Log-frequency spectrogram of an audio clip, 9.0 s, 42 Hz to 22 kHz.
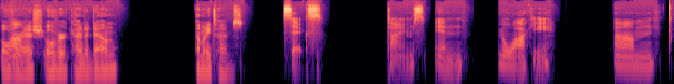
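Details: Aphasia in a young woman after a stroke at age 14, 11 years earlier, with right hemiparesis, vision impairment and 8 head surgeries; speaking in podcast conversation.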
